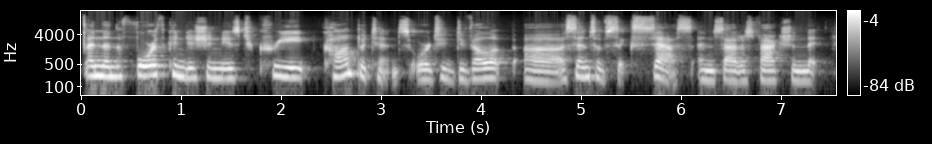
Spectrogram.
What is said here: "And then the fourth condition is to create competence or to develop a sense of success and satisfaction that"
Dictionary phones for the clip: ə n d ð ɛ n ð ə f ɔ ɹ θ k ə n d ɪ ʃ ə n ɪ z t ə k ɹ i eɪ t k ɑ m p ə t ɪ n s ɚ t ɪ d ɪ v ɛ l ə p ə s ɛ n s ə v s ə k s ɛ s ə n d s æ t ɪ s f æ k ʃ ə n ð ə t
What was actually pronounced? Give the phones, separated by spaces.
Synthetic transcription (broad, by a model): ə n ð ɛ n ð ə f ɔ ɹ θ k ə n d ɪ ʃ ə n ɪ z t ə k ɹ i eɪ t k ɑ m p ə t ɪ n s ɚ t ɪ d ɪ v ɛ l ə p ə s ɛ n s ə v s ə k s ɛ s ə n s æ t ɪ s f æ k ʃ ə n ð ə t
